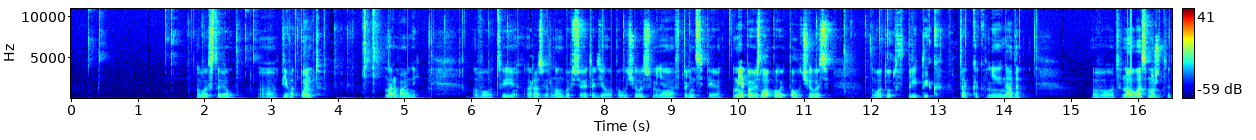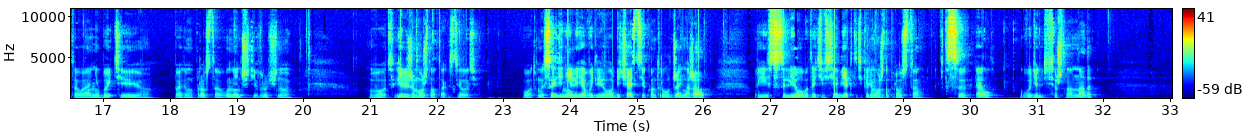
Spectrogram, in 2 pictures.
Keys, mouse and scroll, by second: 0.2 right click, 1.7 middle click, 2.3 shift+d, 3.3 r, 5.4 middle click, 5.8-7.5 scroll up 6, 6.2 middle click, 7.7 middle click, 8.6-8.9 scroll up 2, 9.3 middle click, 11.4 scroll up 1, 11.7 shift+middle click, 12.1 click, 13.1-13.7 scroll down 4, 13.7 middle click, 13.7-14.4 scroll down 1, 16.3-16.7 scroll up 2, 16.7 middle click, 19.9-20.7 scroll down 2, 20.7 scroll down 2, 21.8 shift+click, 22.8 ctrl+j, 24.5 middle click, 25.2 scroll down 2, 25.8 scroll down 1, 26.0 middle click, 26.5 scroll up 3, 26.8 Tab, 27.5 middle click, 28.1 scroll down 2, 28.4 3, 28.6 click, 29.7 l, 30.5 l.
